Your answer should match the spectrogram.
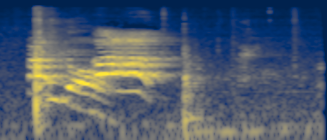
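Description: A plastic toy bat hits a pitched plastic ball with a sharp crack about a third of a second in, and a child's voice cries out at once, falling in pitch; a second short knock follows about a second later.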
